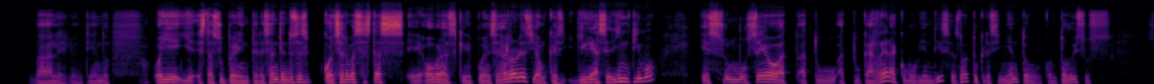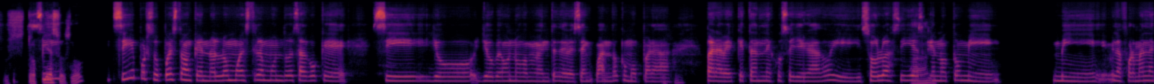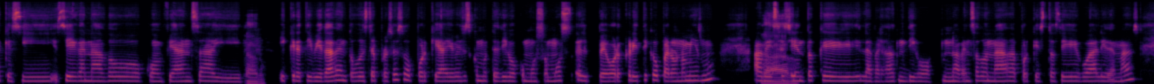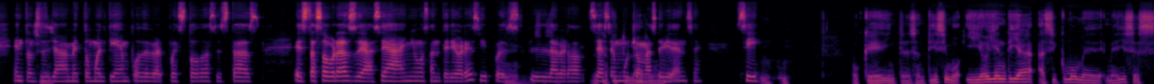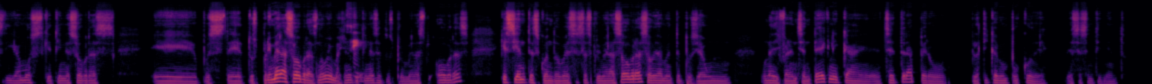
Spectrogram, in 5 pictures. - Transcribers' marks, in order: tapping; dog barking; siren; "avanzado" said as "venzado"; "evidente" said as "evidence"
- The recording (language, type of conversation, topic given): Spanish, podcast, ¿Qué papel juega el error en tu proceso creativo?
